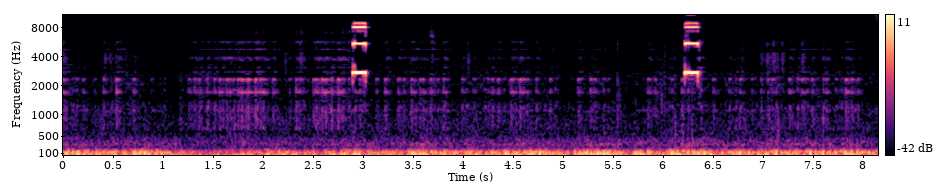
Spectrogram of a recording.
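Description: Low, uneven rumble at idle with the beat wandering and surging rather than holding steady; a rough idle, cause not yet pinned down.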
